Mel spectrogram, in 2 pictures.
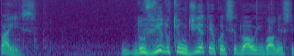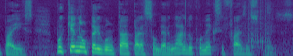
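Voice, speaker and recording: At a moderate pace, a man with a fairly high pitch speaks with very wide pitch swings and big swings in loudness over noticeable background noise. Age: 60s. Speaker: physical education professor. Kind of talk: interview.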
